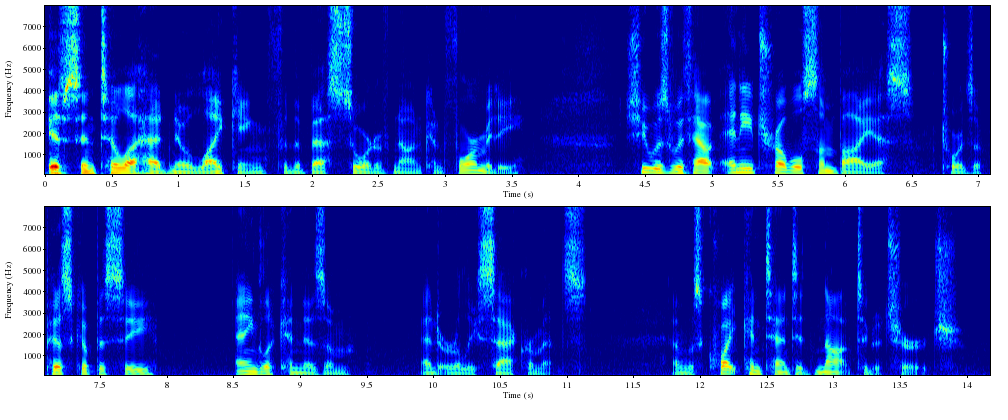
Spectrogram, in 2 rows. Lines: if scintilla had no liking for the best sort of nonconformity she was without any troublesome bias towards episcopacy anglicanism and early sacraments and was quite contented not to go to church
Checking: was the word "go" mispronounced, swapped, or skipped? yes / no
yes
